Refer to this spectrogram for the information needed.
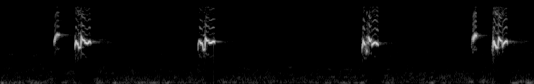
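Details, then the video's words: Sooty-headed bulbul, a loud, natural-sounding song used as a training recording for caged birds. Four phrases over five seconds mix paired notes with single burry notes. Clean, quiet background. "Masteran burung kutilang di tempat raja kutilang. Suara keras fulll alam"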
